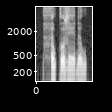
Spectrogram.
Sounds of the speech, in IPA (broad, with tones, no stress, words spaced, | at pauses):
hə˧wko̰˧˨ ze̤˨˩ɗə̤˨˩w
